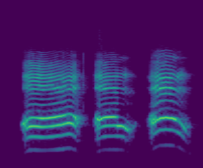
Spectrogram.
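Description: A child's voice over a video call, answering in three drawn-out syllables, each rising and falling in pitch.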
